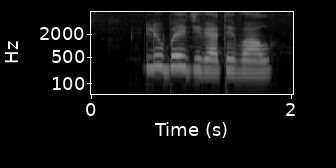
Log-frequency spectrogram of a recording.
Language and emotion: Russian, neutral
